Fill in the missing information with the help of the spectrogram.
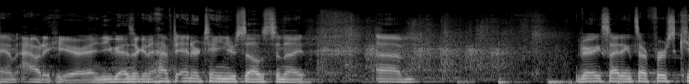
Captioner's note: applause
